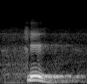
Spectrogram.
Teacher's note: Ini mad silah ketika wasol, tetapi ketika waqaf mah bukan mad silah, tidak ada panjangnya. Kih bahkan menjadi sukun.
